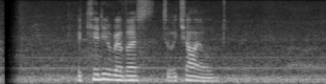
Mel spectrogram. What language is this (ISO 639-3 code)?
sun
